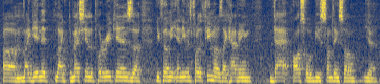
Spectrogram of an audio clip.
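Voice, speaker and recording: A man speaks in a fairly flat, even tone and rambles through his thoughts with plenty of fillers. He is a podcast guest. The recording carries a roomy echo. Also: medium pitch, fairly quick, slight background noise. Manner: rambling, many fillers and 'you feel me'. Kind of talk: casual chat. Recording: echoey room.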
